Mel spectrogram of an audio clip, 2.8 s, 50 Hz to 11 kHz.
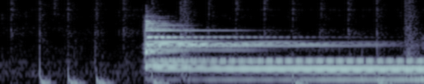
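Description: A vintage glass lampshade, most likely Hungarian, is tapped once and rings out clearly like a bell, with a bright tone around 2.5 kHz and lower partials sustaining for nearly two seconds. Several soft low thumps come just before the strike. The long, clean ring is taken as a sign of fine old craftsmanship.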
